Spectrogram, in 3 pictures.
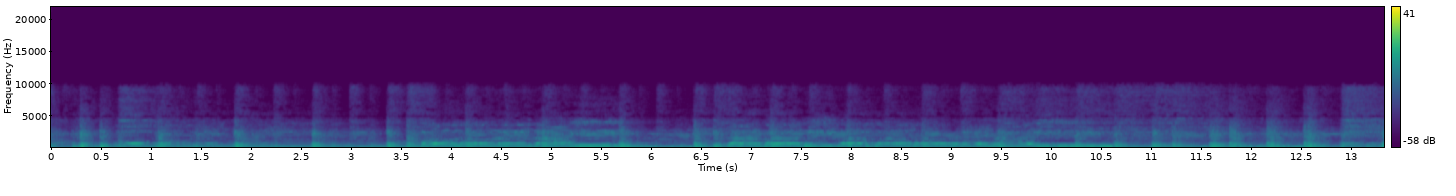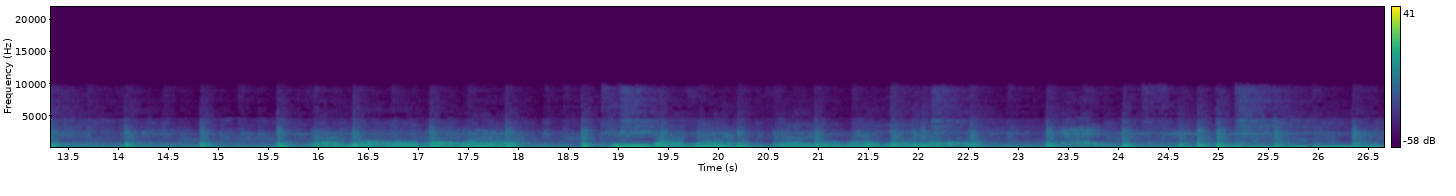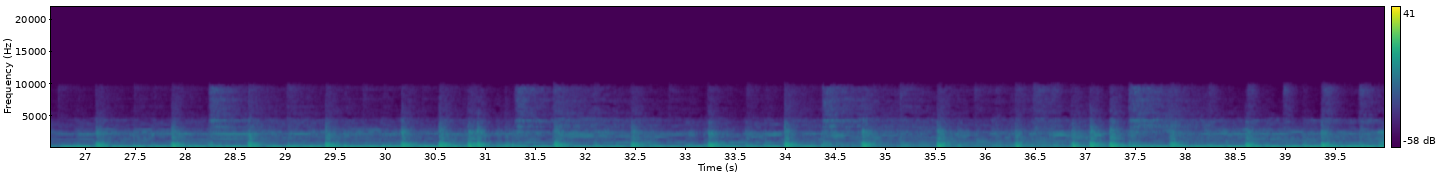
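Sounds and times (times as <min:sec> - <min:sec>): person singing: 0:00.0 - 0:02.8, 0:03.6 - 0:06.0, 0:06.6 - 0:11.0, 0:15.6 - 0:18.2, 0:18.8 - 0:24.1
bass guitar low notes: 0:00.0 - 0:39.9
drum kit: 0:00.0 - 0:39.9
guitar: 0:00.0 - 0:39.9.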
